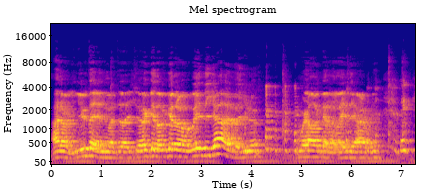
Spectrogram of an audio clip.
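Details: 24-year-old man with lifelong spastic quadriplegic cerebral palsy from premature birth at 2 lb 4 oz; dysarthria (cerebral palsy).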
